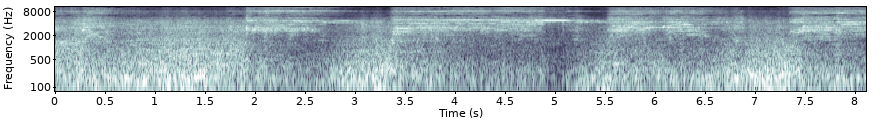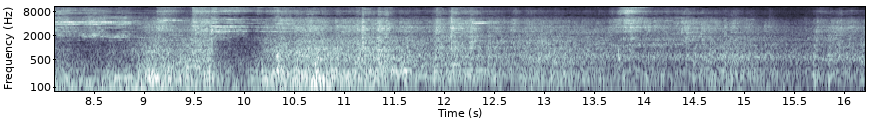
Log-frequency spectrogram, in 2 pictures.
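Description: Double-stack intermodal freight train rolling past close by, its steel wheels squealing against the rail with some clacking over rail joints. The sound tapers off near the end as the last cars pass.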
